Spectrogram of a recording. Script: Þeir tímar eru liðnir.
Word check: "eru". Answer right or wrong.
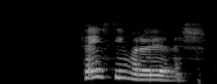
wrong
